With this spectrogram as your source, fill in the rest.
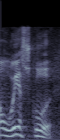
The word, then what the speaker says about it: WESCO: Você precisa seguir a Rádio Bandeirantes no @Rádio Bandeirantes Campinas e também seguir a UESCO no @UESCO_Brasil no Instagram. Lembrando que o UESCO se escreve com WESCO.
